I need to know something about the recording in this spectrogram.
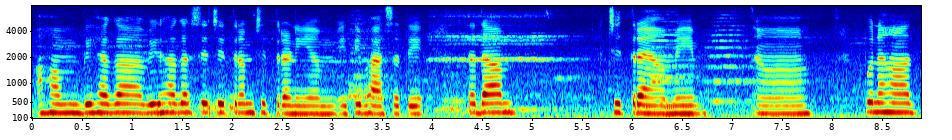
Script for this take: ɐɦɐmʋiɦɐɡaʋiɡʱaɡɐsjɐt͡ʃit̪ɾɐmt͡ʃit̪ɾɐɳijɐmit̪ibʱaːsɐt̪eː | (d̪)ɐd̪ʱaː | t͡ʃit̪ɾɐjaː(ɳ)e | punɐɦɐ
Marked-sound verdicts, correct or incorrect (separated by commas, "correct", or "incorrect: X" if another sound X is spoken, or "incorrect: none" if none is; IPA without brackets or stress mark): incorrect: t̪, incorrect: m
